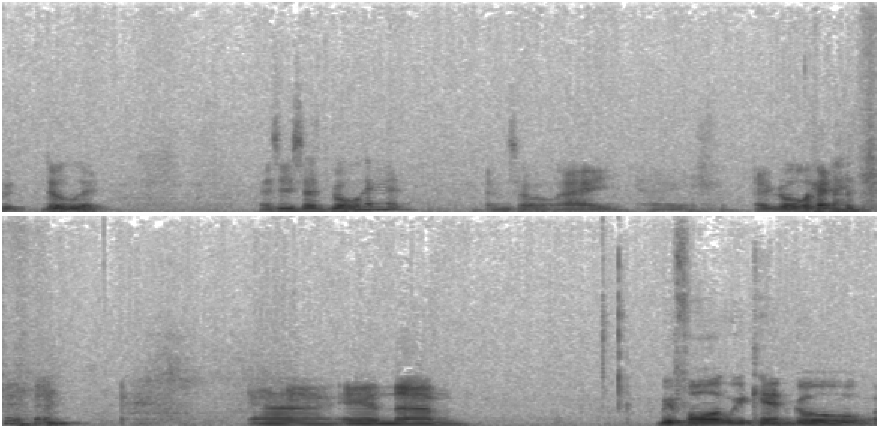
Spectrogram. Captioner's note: laughs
